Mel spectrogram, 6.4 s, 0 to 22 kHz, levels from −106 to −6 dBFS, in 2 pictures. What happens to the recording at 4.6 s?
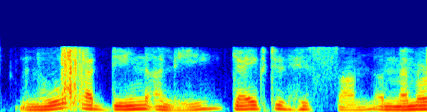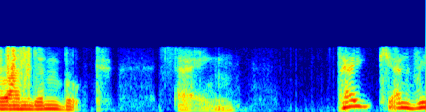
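At 4.6 s you're hearing the same G.729 codec damage that runs through the whole clip, not a one-off event. The speech is rebuilt from a vocal tract filter, a pitch predictor and a handful of pulses per frame rather than the real waveform, which fits an 8 kbit/s coder. So it comes across plainly rough and a bit synthetic, and there's nothing above about 3.8 kHz, leaving it dull and band-limited.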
